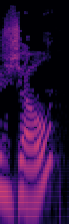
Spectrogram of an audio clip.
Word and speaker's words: yo: They pronounce the y as a j. So if you ever hear jo, just know that it's still yo.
